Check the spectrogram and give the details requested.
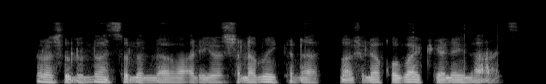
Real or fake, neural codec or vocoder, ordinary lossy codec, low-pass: fake; codec, 16 kHz, 16 kbps, FunCodec, trained on Chinese and English, 50 frames a second; AAC, 32 kbps; 7.2 kHz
